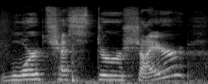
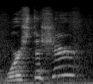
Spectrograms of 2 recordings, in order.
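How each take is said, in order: First: Every letter of the first part is sounded. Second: The first part sounds like worse, then stir. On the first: The speaker calls it wrong. "it's not Worcestershire" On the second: The speaker calls it right. "the W O R C E is like worse, and then stir"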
